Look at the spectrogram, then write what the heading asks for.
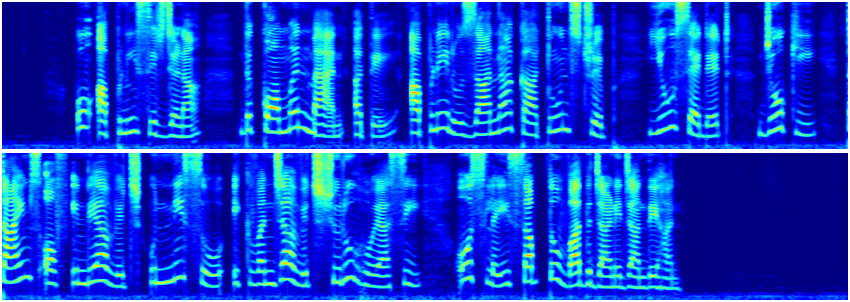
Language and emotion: Punjabi, neutral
